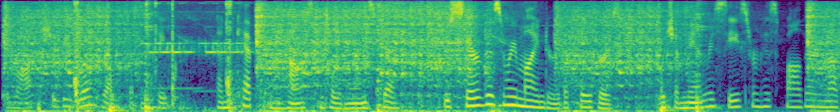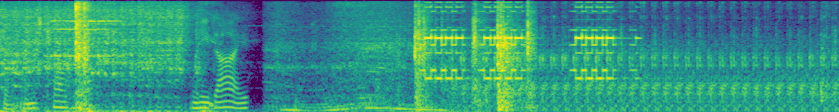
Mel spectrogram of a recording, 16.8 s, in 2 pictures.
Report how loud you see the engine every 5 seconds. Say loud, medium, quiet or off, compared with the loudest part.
loud, loud, medium, medium.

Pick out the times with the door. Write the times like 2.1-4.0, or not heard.
0.3-2.8, 8.6-9.3, 12.2-13.8.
